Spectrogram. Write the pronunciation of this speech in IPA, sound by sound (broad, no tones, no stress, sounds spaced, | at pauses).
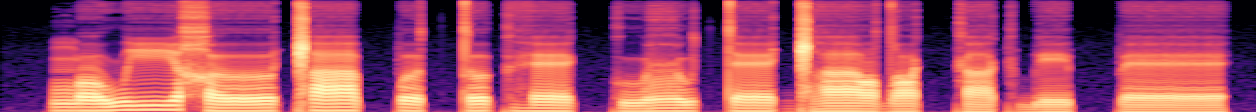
ŋ ɔ w iː χ ɤː ǁ aː pː ɤ tː ɤ k ɦ ɛː kː u ʕ u tː ɛː ɡ͡ǁ aː dˤ ɛ kː a k b e pː ɛː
